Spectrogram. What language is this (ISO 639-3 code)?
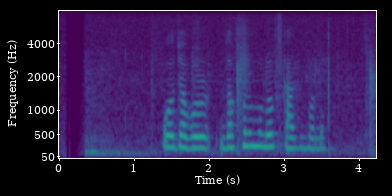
ben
